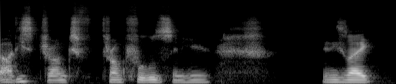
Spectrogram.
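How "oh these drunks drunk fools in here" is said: very quiet, weary, exasperated grumble and sigh. Voicing a tavern owner who sighs at the drunks: sighing, exasperated. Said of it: "He just sighs and goes".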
